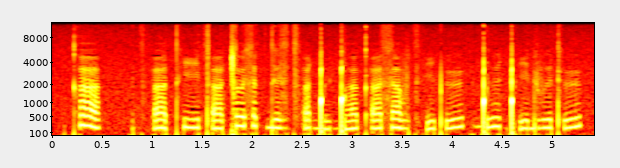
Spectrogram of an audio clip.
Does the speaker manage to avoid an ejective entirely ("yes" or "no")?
no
